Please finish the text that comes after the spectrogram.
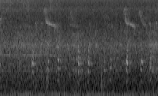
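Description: Chickens around a farm hut on land being prepared for planting give scattered short clucks at a few moments over a faint outdoor background.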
